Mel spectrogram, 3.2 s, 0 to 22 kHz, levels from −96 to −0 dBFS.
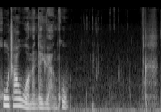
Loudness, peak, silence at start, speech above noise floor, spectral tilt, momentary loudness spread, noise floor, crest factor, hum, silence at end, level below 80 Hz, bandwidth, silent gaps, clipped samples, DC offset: -25 LUFS; -8 dBFS; 0 s; 29 dB; -6.5 dB/octave; 18 LU; -53 dBFS; 18 dB; none; 0.05 s; -58 dBFS; 16 kHz; none; under 0.1%; under 0.1%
